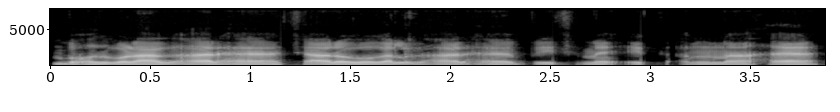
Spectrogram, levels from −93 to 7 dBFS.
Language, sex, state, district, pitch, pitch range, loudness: Hindi, male, Jharkhand, Deoghar, 100 Hz, 95-105 Hz, -20 LUFS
